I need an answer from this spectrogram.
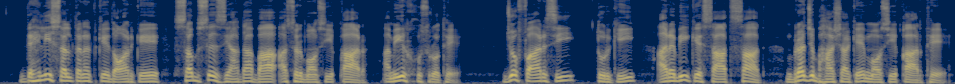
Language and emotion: Urdu, neutral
